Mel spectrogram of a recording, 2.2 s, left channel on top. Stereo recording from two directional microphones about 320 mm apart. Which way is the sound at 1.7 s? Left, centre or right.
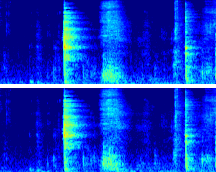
Centre.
